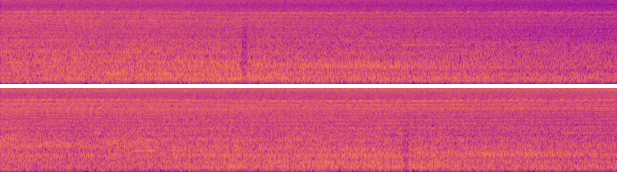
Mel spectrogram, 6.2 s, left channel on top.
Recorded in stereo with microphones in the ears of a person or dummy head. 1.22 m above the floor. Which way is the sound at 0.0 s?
25° right (ahead or behind).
